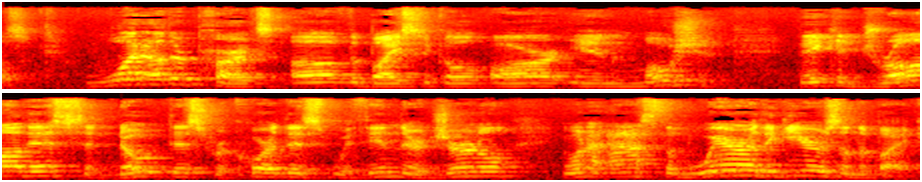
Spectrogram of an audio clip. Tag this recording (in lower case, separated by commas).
speech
